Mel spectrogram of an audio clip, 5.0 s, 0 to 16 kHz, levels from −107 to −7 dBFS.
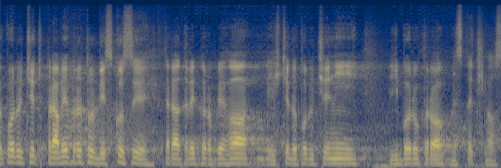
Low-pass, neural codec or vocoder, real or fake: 14.4 kHz; autoencoder, 48 kHz, 32 numbers a frame, DAC-VAE, trained on Japanese speech; fake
